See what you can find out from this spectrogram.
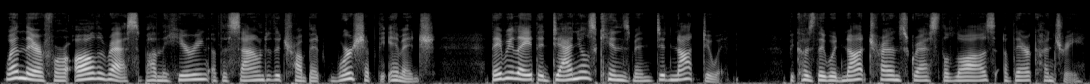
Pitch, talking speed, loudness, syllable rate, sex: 195 Hz, 200 wpm, -18 LUFS, 5.6 syllables/s, female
